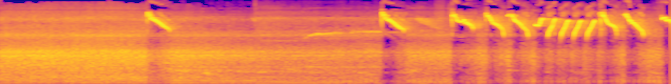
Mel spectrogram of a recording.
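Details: Against steady broadband noise, a white-eye gives one or two isolated high downslurred whistles, then breaks into a quickening series of sharp falling notes and short trills in the rapid 'tembakan' style.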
